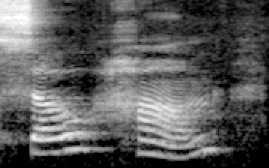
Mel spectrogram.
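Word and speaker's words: So Ham: So it's So Hum, S-O, and then H-A-M, but it's not like ham, like we would normally pronounce that over here in Canada or in sort of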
